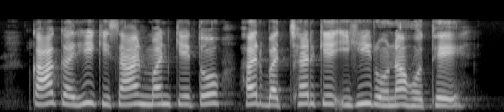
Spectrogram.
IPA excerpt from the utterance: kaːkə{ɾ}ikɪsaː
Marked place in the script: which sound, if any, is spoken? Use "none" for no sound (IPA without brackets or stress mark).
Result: ɾ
